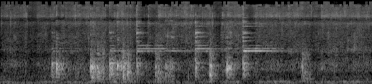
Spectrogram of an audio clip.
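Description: Sliced brinjal hits a hot pan and sizzles steadily while a spoon scrapes and stirs it in repeated bursts, close and fairly loud.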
